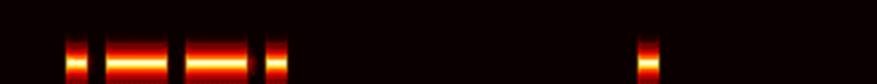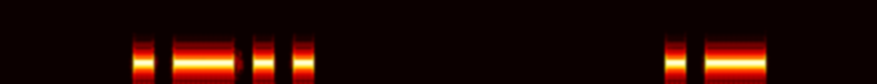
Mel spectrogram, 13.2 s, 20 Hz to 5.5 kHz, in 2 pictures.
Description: Morse code, heard as a keyed tone, about 8 wpm, spaced as for 3 wpm, 680 Hz. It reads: PELA
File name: arquivos / texto / texto 14 08ppm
